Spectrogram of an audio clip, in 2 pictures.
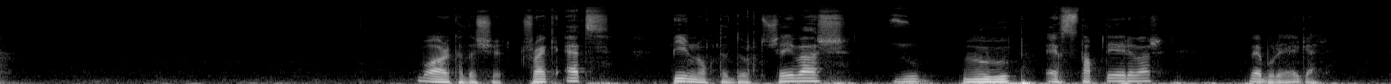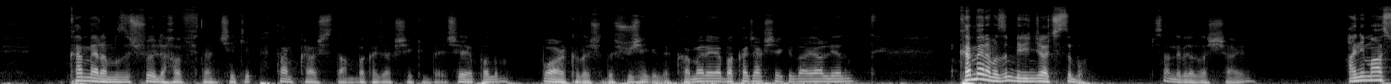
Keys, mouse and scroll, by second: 1.3-5.9 drag, 6.1-10.8 drag, 10.8-11.1 scroll up 4, 11.2 scroll down 1, 12.0-15.1 middle drag, 15.1 click, 18.6 click, 19.7 r, 22.7-23.4 drag, 23.4 KP_0, 25.1 click, 26.2 click, 27.1 KP_0.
